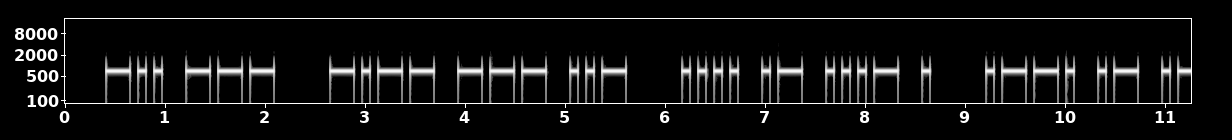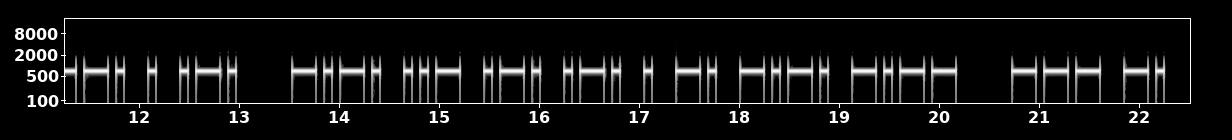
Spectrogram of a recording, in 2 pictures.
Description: Morse code, heard as a keyed tone, about 15 wpm, 700 Hz. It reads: DO YOU HAVE PAPER CURRENCY ON
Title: Sentences from Top 1500 Words 15wpm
